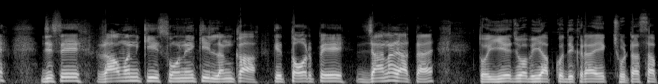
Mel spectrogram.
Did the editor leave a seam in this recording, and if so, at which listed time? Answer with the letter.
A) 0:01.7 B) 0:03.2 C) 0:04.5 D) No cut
D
